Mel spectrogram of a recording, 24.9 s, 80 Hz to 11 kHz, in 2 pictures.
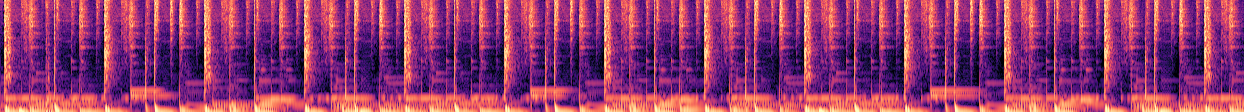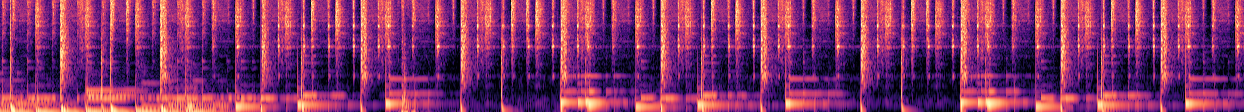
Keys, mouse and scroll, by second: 6.7 click, 11.0 middle click, 12.3-15.7 drag, 15.7-20.0 middle drag, 20.0-20.6 scroll up 2, 20.6-22.3 shift+middle drag, 22.3 click.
